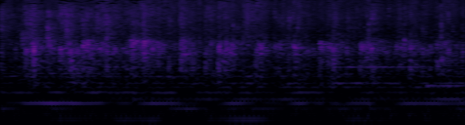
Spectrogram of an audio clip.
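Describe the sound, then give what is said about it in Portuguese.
An audience claps during a lively church worship service, keeping up a steady, dense applause over low sustained music tones for about three and a half seconds. “E dê um forte aplauso ao Senhor.”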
